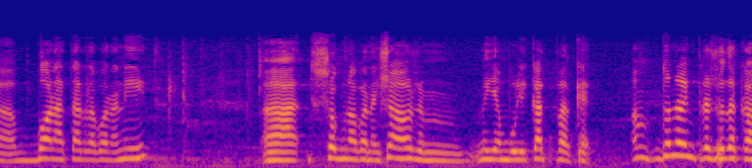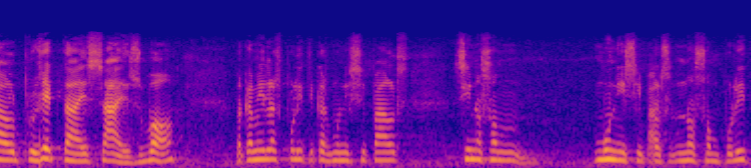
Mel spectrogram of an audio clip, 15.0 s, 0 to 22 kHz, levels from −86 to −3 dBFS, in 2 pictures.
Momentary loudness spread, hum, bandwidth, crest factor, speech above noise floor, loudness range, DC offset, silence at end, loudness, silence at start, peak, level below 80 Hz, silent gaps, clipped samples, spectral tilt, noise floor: 13 LU; none; 10 kHz; 20 dB; 26 dB; 5 LU; under 0.1%; 0 s; -28 LUFS; 0 s; -8 dBFS; -58 dBFS; none; under 0.1%; -4.5 dB/octave; -54 dBFS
